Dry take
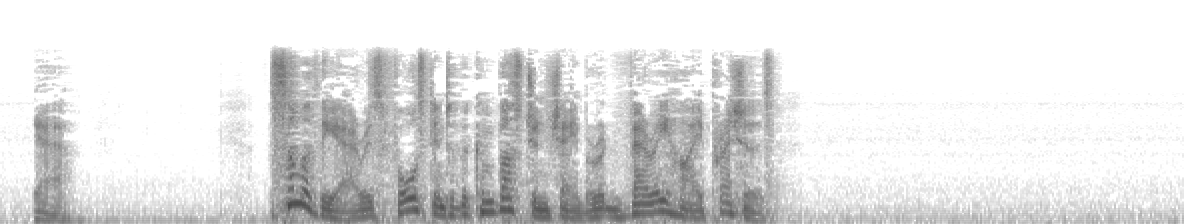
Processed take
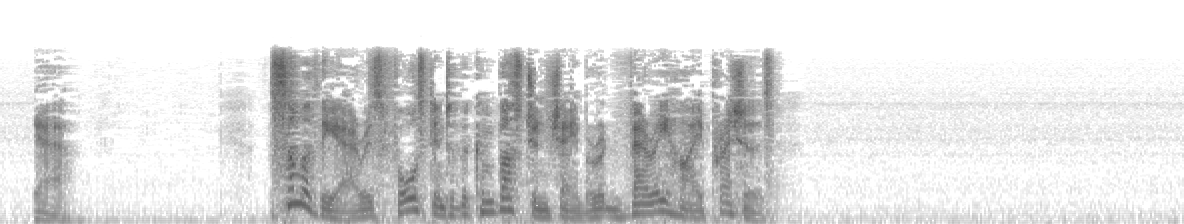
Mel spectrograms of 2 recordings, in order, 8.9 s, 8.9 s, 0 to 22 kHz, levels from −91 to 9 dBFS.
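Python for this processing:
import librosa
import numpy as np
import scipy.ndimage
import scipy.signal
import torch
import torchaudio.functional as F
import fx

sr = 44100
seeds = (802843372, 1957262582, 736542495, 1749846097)

y = fx.tilt_shelf(x, sr, db=-10.0, hz=750.0)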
